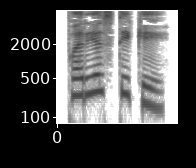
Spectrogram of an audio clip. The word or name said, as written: ಪರ್ಯಸ್ತಿಕೆ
